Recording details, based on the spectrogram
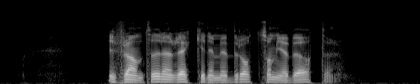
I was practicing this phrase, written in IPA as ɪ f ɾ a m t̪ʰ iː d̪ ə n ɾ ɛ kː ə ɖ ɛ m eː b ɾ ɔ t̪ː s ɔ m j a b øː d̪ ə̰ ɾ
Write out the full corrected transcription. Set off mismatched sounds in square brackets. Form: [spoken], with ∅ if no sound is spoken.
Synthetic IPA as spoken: ɪ f ɾ a m t̪ʰ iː d̪ ə n ɾ ɛ kː ə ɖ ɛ m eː b ɾ ɔ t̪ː s ɔ m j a b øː [t̪] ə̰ ɾ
